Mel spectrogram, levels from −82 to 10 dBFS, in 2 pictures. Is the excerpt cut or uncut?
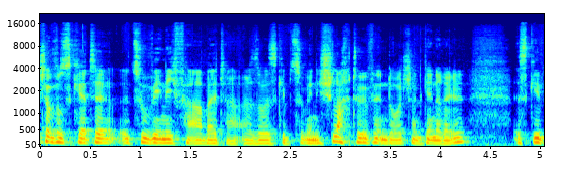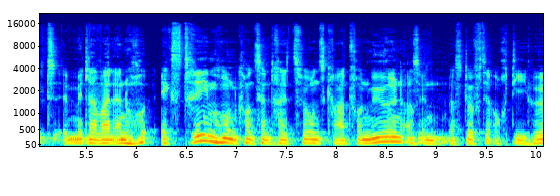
cut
